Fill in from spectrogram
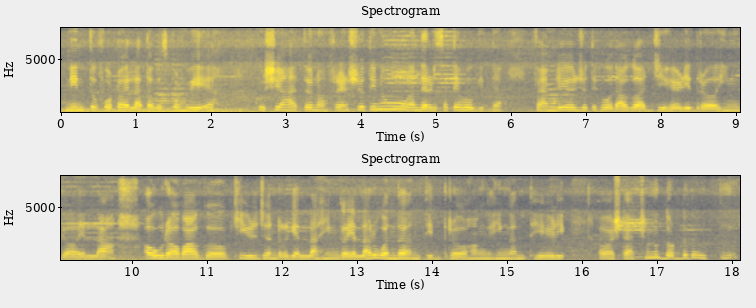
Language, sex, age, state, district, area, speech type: Kannada, female, 18-30, Karnataka, Gadag, urban, spontaneous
